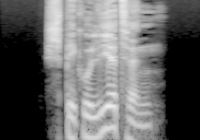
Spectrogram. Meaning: inflection of spekulieren: 1. first/third-person plural preterite 2. first/third-person plural subjunctive II
- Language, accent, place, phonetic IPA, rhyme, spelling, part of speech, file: German, Germany, Berlin, [ʃpekuˈliːɐ̯tn̩], -iːɐ̯tn̩, spekulierten, adjective / verb, De-spekulierten.ogg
